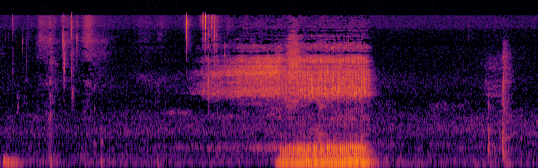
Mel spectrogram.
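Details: Sleeping Dogue de Bordeaux called Marshall snores in a small room; a slow wheezy inhale builds into a deep, rattling, loud snort-snore of about one second, with quiet snuffles before and after.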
